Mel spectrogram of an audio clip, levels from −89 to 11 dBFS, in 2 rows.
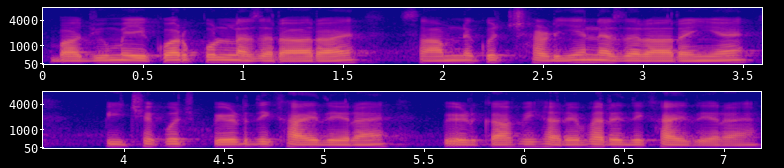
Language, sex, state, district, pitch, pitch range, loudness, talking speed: Hindi, male, Bihar, Samastipur, 115 Hz, 110-125 Hz, -29 LUFS, 250 wpm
